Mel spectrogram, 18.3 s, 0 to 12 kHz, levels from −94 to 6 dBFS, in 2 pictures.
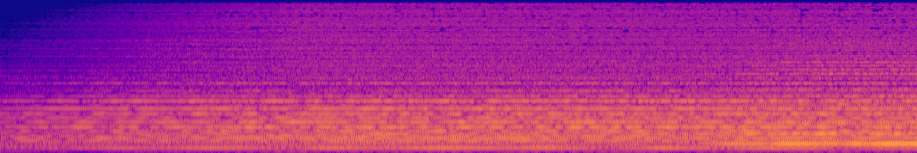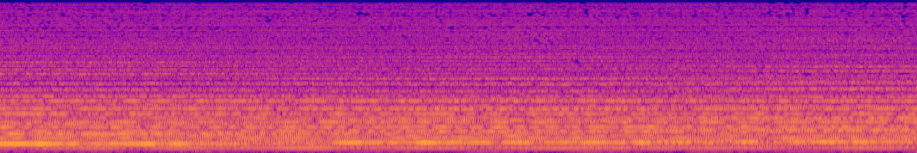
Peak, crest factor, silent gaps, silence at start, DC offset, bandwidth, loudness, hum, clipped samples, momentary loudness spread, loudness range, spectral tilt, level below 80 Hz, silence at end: -8 dBFS; 16 dB; none; 0 s; under 0.1%; 11.5 kHz; -23 LUFS; none; under 0.1%; 10 LU; 7 LU; -5.5 dB/octave; -54 dBFS; 0 s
